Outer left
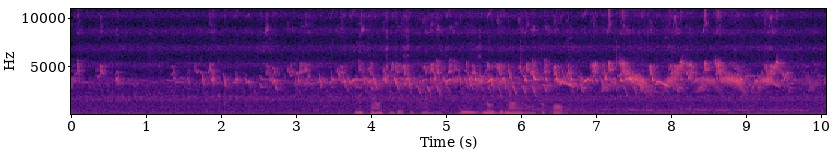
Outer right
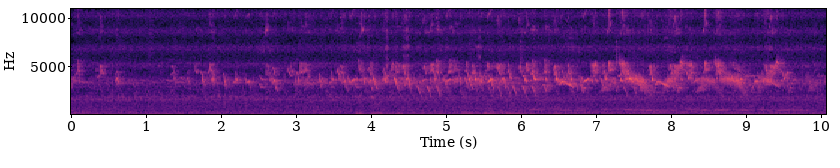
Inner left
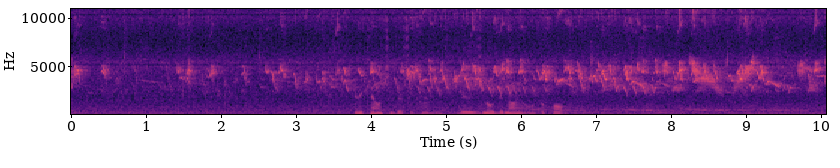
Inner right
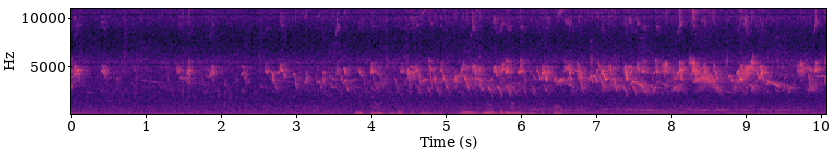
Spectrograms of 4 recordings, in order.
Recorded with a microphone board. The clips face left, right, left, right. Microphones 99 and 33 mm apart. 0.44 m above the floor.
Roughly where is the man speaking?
Left.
